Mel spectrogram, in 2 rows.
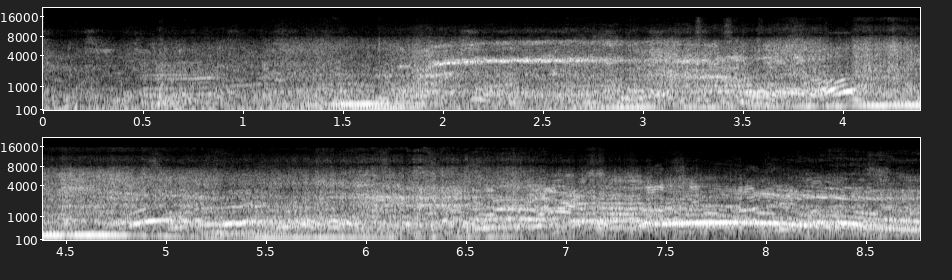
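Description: Two Ford Fiesta drag cars, an old Mk1 XR2 and a new Mk6 ST, their four-cylinder engines revving on the start line and then launching and accelerating away down the strip, the engine notes climbing and dropping as they pull through the gears.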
